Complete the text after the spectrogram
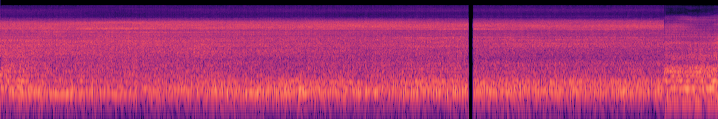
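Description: A turboprop airliner taxis past.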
